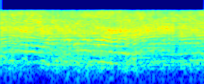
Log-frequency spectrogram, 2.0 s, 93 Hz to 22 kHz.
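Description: High-pitched buzz of several F2C team-race model aircraft's 2.5 cc diesel engines running flat out as they circle on their control lines, the pitch wavering up and down.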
